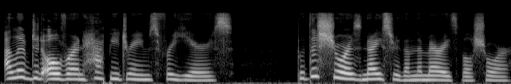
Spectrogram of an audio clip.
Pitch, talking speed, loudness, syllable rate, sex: 230 Hz, 210 wpm, -19 LUFS, 6.2 syllables/s, female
